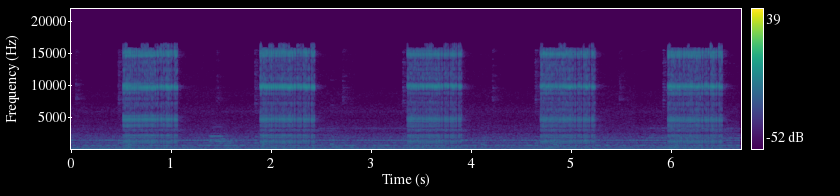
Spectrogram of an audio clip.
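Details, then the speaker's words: Fractional CO2 laser firing on an accidental scar on a male patient's hand, after topical anesthesia and mesotherapy: five loud, even half-second hissing, buzzing bursts over a steady hum. "now I'm going to do co2 laser and all the star area"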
